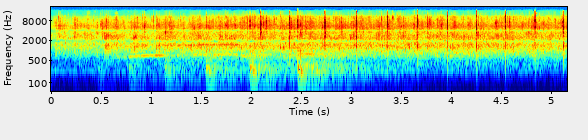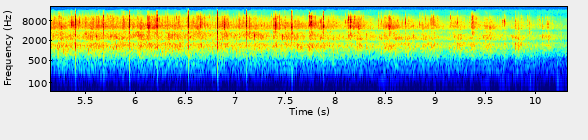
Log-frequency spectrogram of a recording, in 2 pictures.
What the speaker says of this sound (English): let us applaud you for the wonderful work you've done for this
